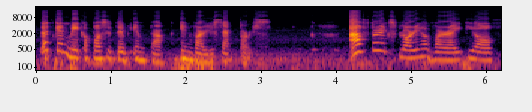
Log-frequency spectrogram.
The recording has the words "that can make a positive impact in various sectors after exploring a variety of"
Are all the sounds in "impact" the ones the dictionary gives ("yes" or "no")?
yes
